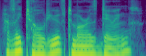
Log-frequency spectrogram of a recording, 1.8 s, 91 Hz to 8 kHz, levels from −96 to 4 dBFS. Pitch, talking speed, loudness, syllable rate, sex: 105 Hz, 260 wpm, -15 LUFS, 5.9 syllables/s, male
